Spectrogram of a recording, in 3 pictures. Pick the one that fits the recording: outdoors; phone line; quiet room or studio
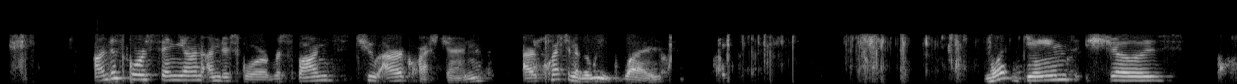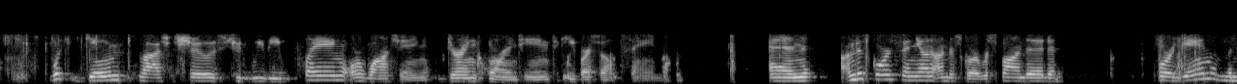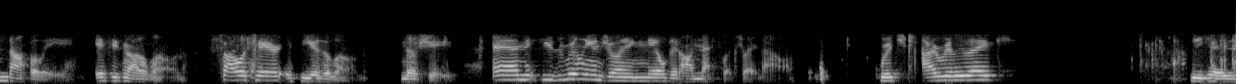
phone line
